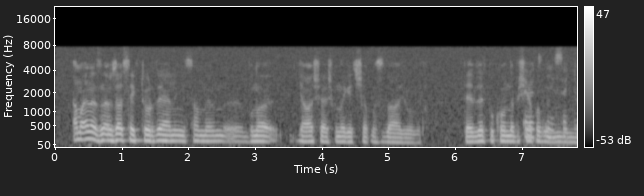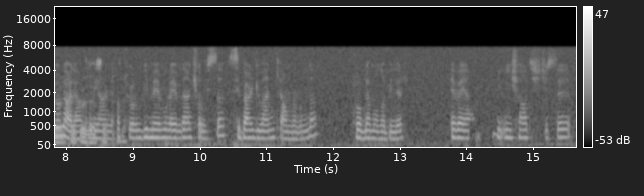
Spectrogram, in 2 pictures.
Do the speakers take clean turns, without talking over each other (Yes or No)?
No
